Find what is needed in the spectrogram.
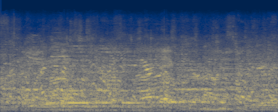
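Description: Overlapping chatter of several people talking at once in a metro station, with no single voice standing out.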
